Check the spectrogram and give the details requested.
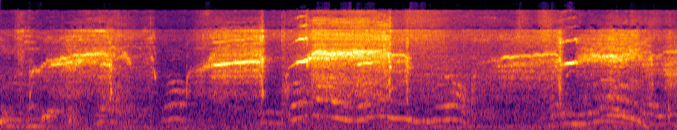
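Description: A young black-shouldered kite gives harsh, wheezy, high-pitched calls in bursts about a second long, over lower, wavering voice-like sounds.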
